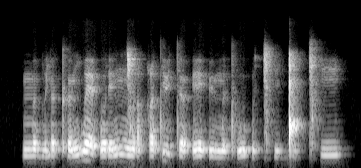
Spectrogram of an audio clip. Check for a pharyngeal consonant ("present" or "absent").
absent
